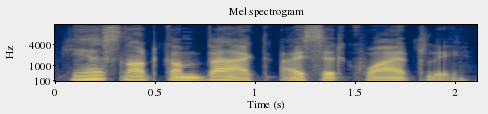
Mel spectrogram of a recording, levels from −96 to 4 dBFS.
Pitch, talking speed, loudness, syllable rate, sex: 130 Hz, 225 wpm, -17 LUFS, 4.6 syllables/s, male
